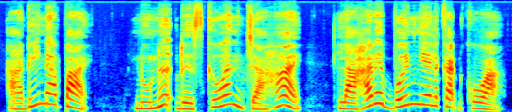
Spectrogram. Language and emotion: Santali, surprised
